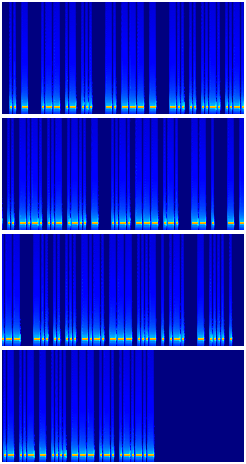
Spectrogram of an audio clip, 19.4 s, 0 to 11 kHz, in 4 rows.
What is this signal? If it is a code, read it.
Morse code, heard as a keyed tone, about 30 wpm, 700 Hz. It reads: IT WAS NOT DIFFICULT FOR ME TO DISCOVER THE AUTHOR.
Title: Sentences from Top 1200 Words 30wpm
